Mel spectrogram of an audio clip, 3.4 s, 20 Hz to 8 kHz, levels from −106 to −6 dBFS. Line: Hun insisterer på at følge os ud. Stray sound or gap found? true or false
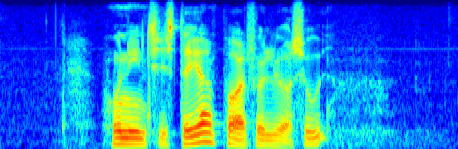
false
